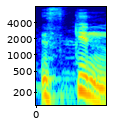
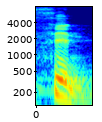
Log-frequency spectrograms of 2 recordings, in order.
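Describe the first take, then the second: First: The c is pronounced as a k sound. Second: The c is silent, not pronounced at all. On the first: The speaker calls it wrong. "স্কিন না" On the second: The speaker calls it right. "এটা হবে সিন, সি এর sound নেই।"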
